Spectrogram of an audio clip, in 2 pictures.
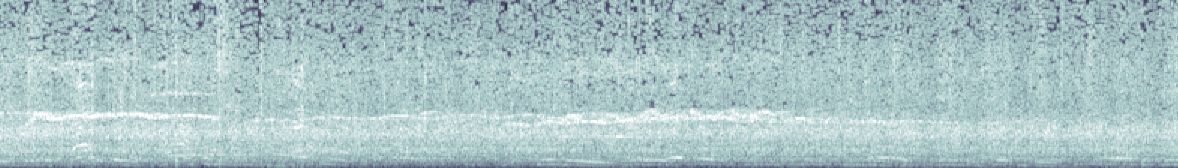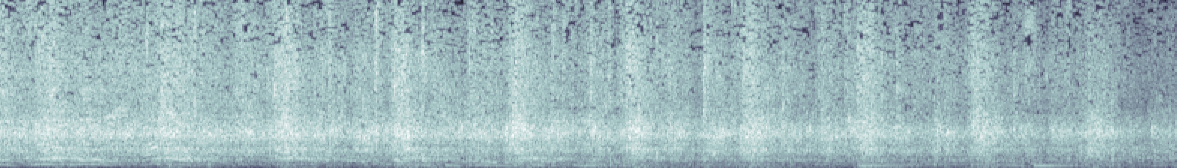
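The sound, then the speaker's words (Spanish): A large audience applauds loudly and steadily after the second verse of a carnival song, with many voices cheering and shouting through the clapping, a dense, sustained crowd roar that eases slightly near the end. “muy muy aplaudida en esta segunda letra, que hacen, bueno, pues autocrítica, ¿no?, de cuando los andaluces nos tiramos y nos criticamos unos a otros.”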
